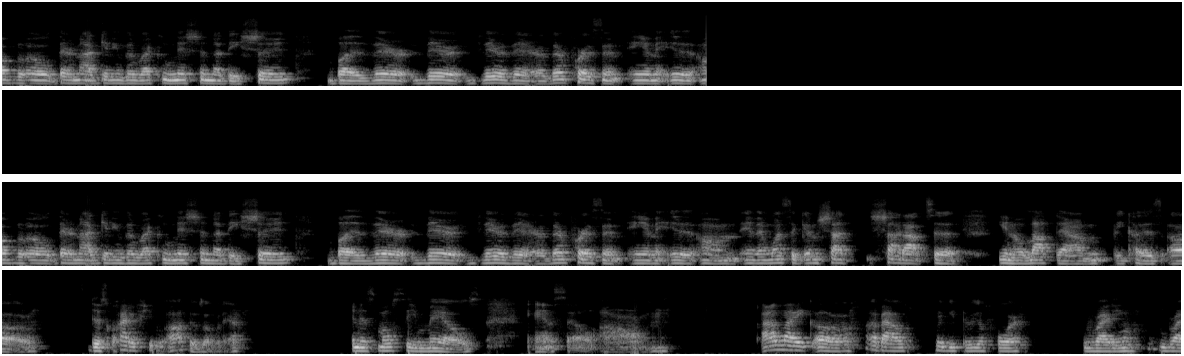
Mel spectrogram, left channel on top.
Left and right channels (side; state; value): left; drops out; at 7.1 s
